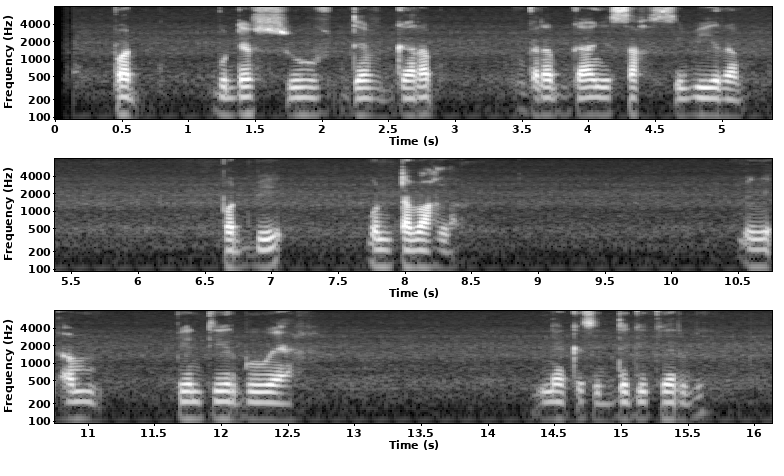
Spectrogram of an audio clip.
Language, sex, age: Wolof, male, 25-35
